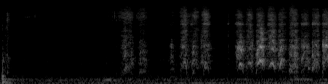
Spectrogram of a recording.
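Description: A small file rasps against a carved wooden fishing lure, quiet scraping strokes that grow louder and quicker toward the end, heard alone up close.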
